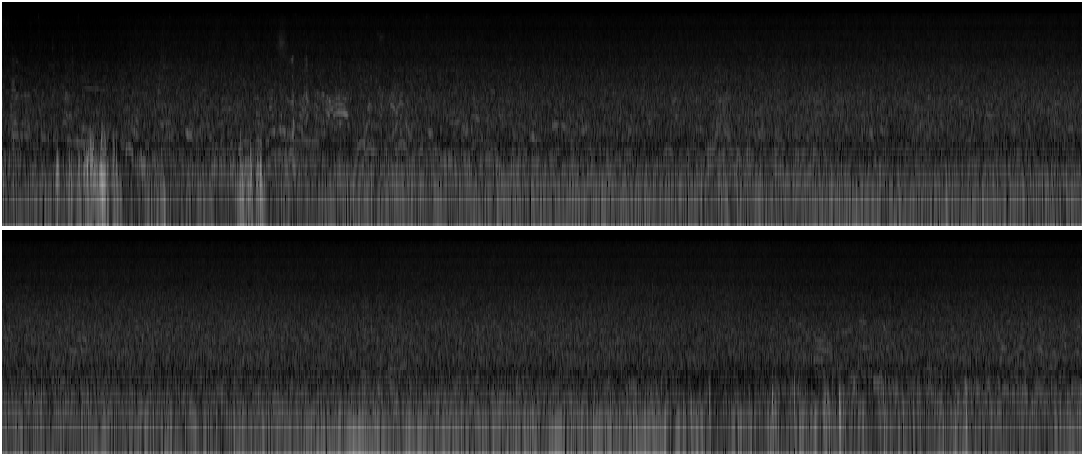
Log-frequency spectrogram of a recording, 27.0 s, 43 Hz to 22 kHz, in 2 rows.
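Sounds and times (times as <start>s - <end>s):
fountain water splashing: 0.0s - 27.0s.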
